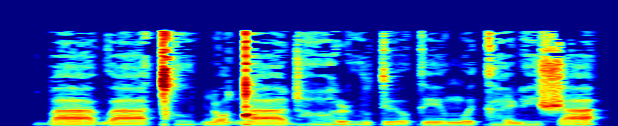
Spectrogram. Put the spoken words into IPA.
b aː ɡʷ aː ǀʰ o̤ b ɳ ɔ ŋ͡ǃ aː ɖʱ ɑ̤ ɭ ṳ l t ʉ ʊ̯ k ɪː ŋʷ e k a̤ ɪ̯ ɳ e̤ ʃ a

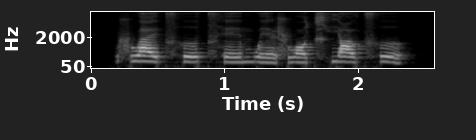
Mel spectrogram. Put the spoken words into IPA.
ʂ w a˥˩ ɪ̯ t͡sʰ ɹ̩˧˥ t͡sʰ e˧˥ ɪ̯ m w e˨˩ ɪ̯ ʂ w ɔ˧˥ t͡ɕʰ j ɑ˥˧ ʊ̯ t͡sʰ ɹ̩˥˩

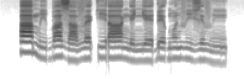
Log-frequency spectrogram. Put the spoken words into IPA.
a˦ m i˨ b a˦ z a˨ v ɛ˦ k i˦ ɾ aː˦ ŋ e˨ ɲ eː˨ ɗ e˦ ɡʷ ĩ˦ v i˦˨ ɣ ɪ˦ v ĩ˨

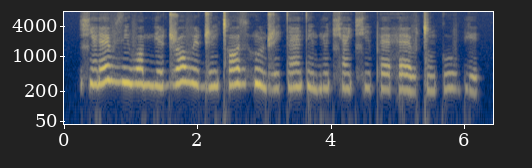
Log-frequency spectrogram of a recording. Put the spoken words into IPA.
ɕ æ̃ ɾ æ v z ĩ v ɒ mʲ e ɖ͡ʐ ɒ v e ɖ͡ʐ ĩ ǀʰ ɒ z h ũ ɖ͡ʐ i t æ̃ t ĩ bʲ õ t͡ɕʰ æ̃ t͡ɕʰ i pʰ æ h æ v ǀ ũ k u v pʲ e

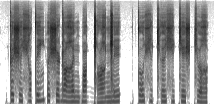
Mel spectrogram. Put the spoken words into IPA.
ʈ ə ʃ ɘ ç ɔ t̪ e ʎ ʔ ə ʃ ə ɖ ɑ ʁ e n ɡ͡b ɑ ɡ͡ǁ ɑ ʁ ŋ͡ǁ e | t̪ o ç ɯ cʰ ɘ ç ɘ c e ʃ c ɯ ʁ

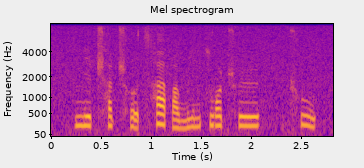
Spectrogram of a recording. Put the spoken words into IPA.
n̪ i˧˥ ʈ͡ʂʰ ä˧ ʈ͡ʂʰ ɤ̰˨˩ t͡sʰ ä˥˩ f ɑ˩ ʊ̯ m i˧˥ n t͡s w ɔ˥˩ ʈ͡ʂʰ ɻ̩˥ | ʈ͡ʂʰ u˥˩

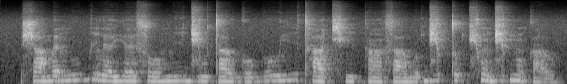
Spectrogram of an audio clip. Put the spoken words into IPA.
ʃ ä˨ m ɛ̰˦˨ ŋ u˦ b ḭ˦˨ l ɛ˨ j ɛ˨ s o˨ m i˨ d͡ʑ u˨ t a˨ ʊ̯ ɡ o˨ b o˦ ʊ̯ j i˦ tʰ ä˨ t͡ɕʰ i˨ k ã˨ sʰ ä˨ w ʊ˦ ʔ d͡ʑ ʊ˦ ʔ t ʊ˦ ʔ t͡ɕʰ ũ˦˨ d͡ʑ ʊ˦ ʔ j ũ˦˨ k a˨ ʊ̯

